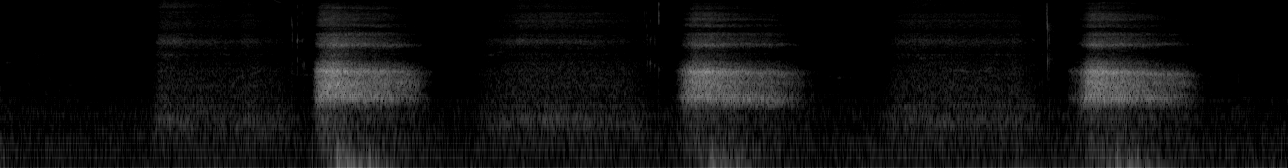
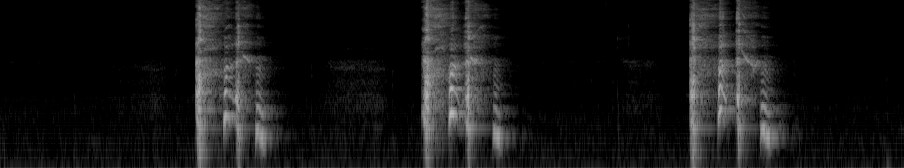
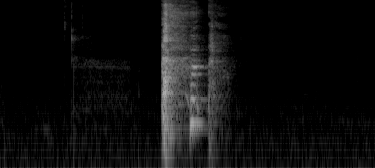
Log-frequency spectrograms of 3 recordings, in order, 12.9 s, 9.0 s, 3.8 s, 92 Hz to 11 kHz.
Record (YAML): exhalation_length: 12.9 s
exhalation_amplitude: 2091
exhalation_signal_mean_std_ratio: 0.41
three_cough_length: 9.0 s
three_cough_amplitude: 18880
three_cough_signal_mean_std_ratio: 0.28
cough_length: 3.8 s
cough_amplitude: 16255
cough_signal_mean_std_ratio: 0.2
survey_phase: alpha (2021-03-01 to 2021-08-12)
age: 45-64
gender: Female
wearing_mask: 'No'
symptom_none: true
smoker_status: Never smoked
respiratory_condition_asthma: false
respiratory_condition_other: false
recruitment_source: REACT
submission_delay: 1 day
covid_test_method: RT-qPCR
